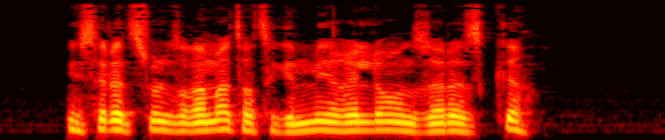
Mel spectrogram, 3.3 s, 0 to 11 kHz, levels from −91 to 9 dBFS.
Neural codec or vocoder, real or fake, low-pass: none; real; 9.9 kHz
